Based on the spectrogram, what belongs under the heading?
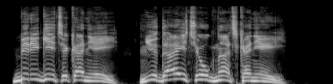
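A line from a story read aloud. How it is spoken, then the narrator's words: Shout. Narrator (Russian): Граф Эбергард прокричал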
